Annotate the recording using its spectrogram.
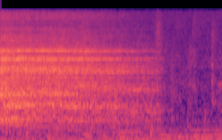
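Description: A long, breathy exhale that fades away over about two seconds, while the neck is drawn in a strap traction device; no joint pop is heard.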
